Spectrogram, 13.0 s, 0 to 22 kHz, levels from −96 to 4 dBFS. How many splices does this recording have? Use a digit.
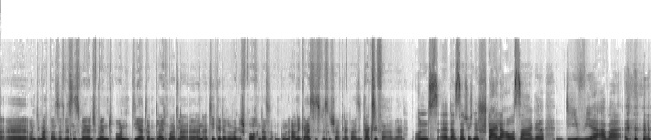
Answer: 2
